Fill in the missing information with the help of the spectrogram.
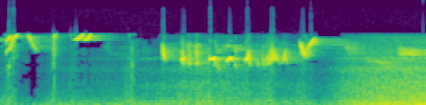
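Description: Orange-headed thrush singing a quick run of varied, sweet chirps and short whistled notes, several per second, ending in a rising background hiss.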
